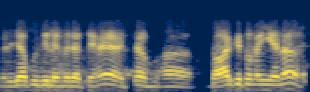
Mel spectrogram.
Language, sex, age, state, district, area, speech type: Hindi, male, 45-60, Uttar Pradesh, Mirzapur, urban, conversation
